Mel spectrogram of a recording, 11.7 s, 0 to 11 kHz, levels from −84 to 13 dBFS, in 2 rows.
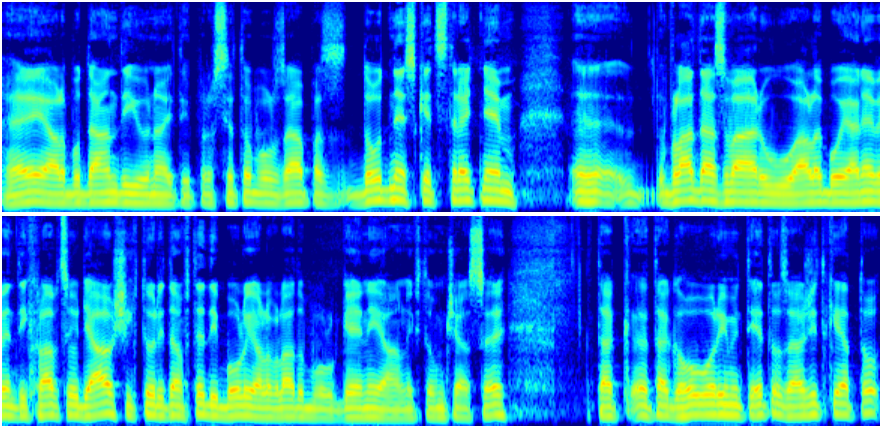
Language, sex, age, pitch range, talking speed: Slovak, male, 30-49, 110-140 Hz, 195 wpm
